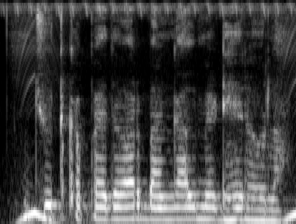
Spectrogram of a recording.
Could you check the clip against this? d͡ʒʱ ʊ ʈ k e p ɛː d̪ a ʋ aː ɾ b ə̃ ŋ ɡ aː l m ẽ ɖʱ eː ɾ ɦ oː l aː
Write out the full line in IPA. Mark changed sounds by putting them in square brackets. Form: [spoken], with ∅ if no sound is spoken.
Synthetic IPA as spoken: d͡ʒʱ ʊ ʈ k [a] p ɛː d̪ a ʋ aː ɾ b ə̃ ŋ ɡ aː l m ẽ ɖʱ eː ɾ ɦ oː l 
